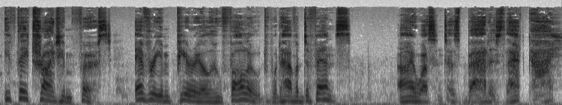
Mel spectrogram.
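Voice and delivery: a lightly voiced soldier, sneering at the trial idea; scoffing Vitali. Vitali to the table after spitting, lightly voiced scoffing.

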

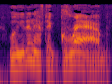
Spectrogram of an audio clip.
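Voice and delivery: lightly voiced sulky son; aggrieved protest. A narrator's reading. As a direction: object like a kid who had a toy snatched. Son protests after father snatched toy.

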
